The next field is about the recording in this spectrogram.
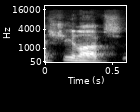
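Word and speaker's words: Silovs: So it's going to be either him or uh Sheilobs. Uh did I pronounce that right? She loves. Yeah, she loves.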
